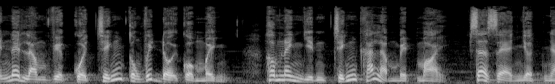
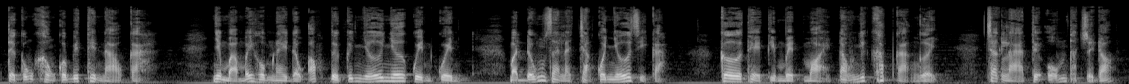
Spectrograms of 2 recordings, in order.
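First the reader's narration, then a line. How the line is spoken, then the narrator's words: Sighing reply. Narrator (Vietnamese): Chính thở dài rồi đáp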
